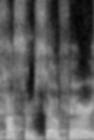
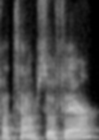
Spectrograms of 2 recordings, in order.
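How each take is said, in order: First: The first word has an S sound in the middle. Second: The first word has a T sound in the middle. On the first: This is how the people themselves said it. "I say Chassam Sofer" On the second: This is how academics say it. "the academics would say Chatam uh, Chatam Sofer"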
